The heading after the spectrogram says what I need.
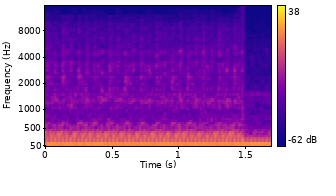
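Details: Suzuki Swift small petrol engine, rolled over, running on a makeshift fuel system before a test drive: steady, even low idle with no knocks or misses, smooth throughout; normal idle.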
